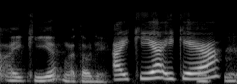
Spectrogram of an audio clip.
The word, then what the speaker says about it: IKEA: IKEA ya? Ya, IKEA nggak tahu deh. IKEA. IKEA. Kalau orang Swedishnya Sweden. bilangnya IKEA. Oh, Kalau IKEA. Amerika bilangnya IKEA.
